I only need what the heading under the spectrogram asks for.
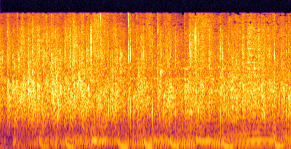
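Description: An audience claps steadily and loudly throughout, a dense crackling wash of applause with no pauses, while low, rhythmic musical tones sound faintly underneath.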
